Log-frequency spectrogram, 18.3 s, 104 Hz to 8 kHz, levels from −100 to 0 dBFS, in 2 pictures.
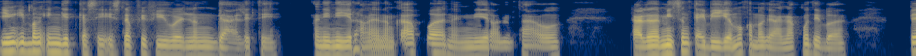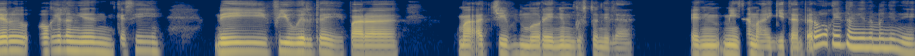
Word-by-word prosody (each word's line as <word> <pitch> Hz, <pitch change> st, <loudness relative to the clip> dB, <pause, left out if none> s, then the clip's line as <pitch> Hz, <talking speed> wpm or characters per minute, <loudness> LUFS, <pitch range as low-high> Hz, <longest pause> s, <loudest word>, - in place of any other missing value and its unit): yung 145 Hz, +1 st, +5 dB
ibang 150 Hz, +1 st, +2 dB
inggit 135 Hz, -1 st, 0 dB
kasi 125 Hz, +1 st, -3 dB
is 110 Hz, -, -5 dB
nagfu-fuel 115 Hz, -2 st, -1 dB
ng 110 Hz, -1 st, -3 dB
galit, 100 Hz, 0 st, -4 dB
eh. 100 Hz, 0 st, -8 dB, 0.4 s
Naninira 110 Hz, -1 st, 0 dB
ka -, -, -2 dB
na -, -, -3 dB
ng -, -, -5 dB
kapwa, 140 Hz, -2 st, +1 dB
naninira 105 Hz, 0 st, -3 dB
ka 105 Hz, -, -8 dB
ng 105 Hz, -1 st, -12 dB
tao. 115 Hz, -3 st, -4 dB, 0.8 s
Lalo 110 Hz, 0 st, +6 dB
na -, -, +5 dB
minsan 125 Hz, +5 st, +3 dB
kaibigan 105 Hz, -4 st, +2 dB
mo, 135 Hz, -, -3 dB
kamag-anak 105 Hz, -4 st, -3 dB
mo, 135 Hz, -, -2 dB
'di 120 Hz, -5 st, -3 dB
ba? 95 Hz, 0 st, -5 dB, 0.6 s
Pero 160 Hz, 0 st, +4 dB
okey 150 Hz, +3 st, -1 dB
lang 165 Hz, -1 st, +2 dB
'yan. 155 Hz, -1 st, +2 dB, 0.2 s
Kasi 155 Hz, +3 st, -5 dB, 0.6 s
may 150 Hz, 0 st, +4 dB
fuel 145 Hz, -2 st, +2 dB
ka, 140 Hz, +1 st, 0 dB
eh, 115 Hz, -3 st, -6 dB
para 115 Hz, -1 st, +4 dB, 0.6 s
ma-achieve 120 Hz, 0 st, +1 dB
mo 115 Hz, -1 st, -1 dB
rin 115 Hz, -1 st, +1 dB
yung 115 Hz, -, -4 dB
gusto 115 Hz, +2 st, -6 dB
nila. 100 Hz, -2 st, -7 dB, 0.6 s
And 120 Hz, 0 st, 0 dB
minsan 125 Hz, +1 st, 0 dB
mahigitan, 110 Hz, -1 st, -1 dB
pero 235 Hz, -, +2 dB
okey 260 Hz, -2 st, 0 dB
lang, 215 Hz, -4 st, +1 dB
'yon 205 Hz, -, -1 dB
naman 200 Hz, -1 st, -2 dB
'yon, 185 Hz, -5 st, -4 dB
120 Hz, 170 wpm, -26 LUFS, 110-145 Hz, 0.8 s, Lalo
